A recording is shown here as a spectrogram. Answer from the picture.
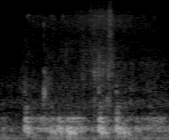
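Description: Horse nickering: a low call made of a quick string of short pulses, starting shortly after the start and lasting about a second and a half.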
